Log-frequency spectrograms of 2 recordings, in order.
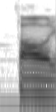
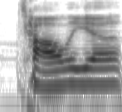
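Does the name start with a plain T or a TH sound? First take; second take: TH; plain T. First: The name starts with a TH sound. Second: The name starts with a plain T sound. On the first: "I'll keep saying Thalia" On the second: "is it like just a T sound"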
